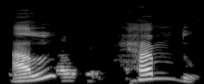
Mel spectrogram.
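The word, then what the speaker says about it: الحمد: উচ্চারণ কারণ প্রথমেই আলহামদু আল হামদু হা উচ্চারণের ক্ষেত্রে এই হা উচ্চারণ হয় আলহামদু আলহামদু হামদু এইটা গলার ভিতর থেকে চাপ দিয়ে উচ্চারণ করতে হবে আলহামদু আলহামদু আলহামদু আলহামদু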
